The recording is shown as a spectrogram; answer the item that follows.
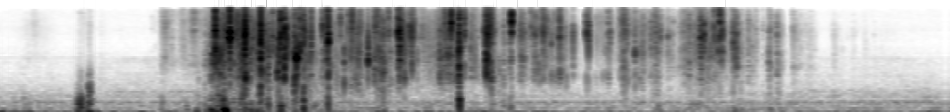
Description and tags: Putting things in a paper
crumple, fold, paper, rustle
